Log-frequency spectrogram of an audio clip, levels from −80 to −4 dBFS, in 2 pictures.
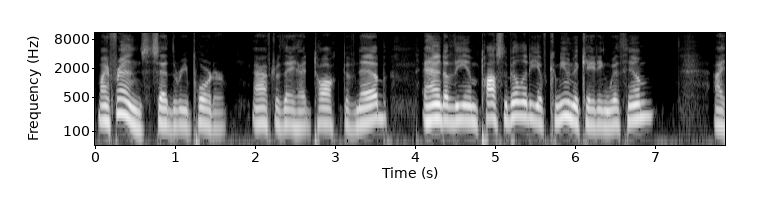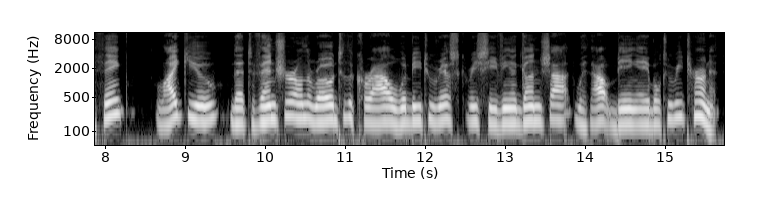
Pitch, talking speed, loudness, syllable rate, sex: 160 Hz, 170 wpm, -18 LUFS, 5.0 syllables/s, male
